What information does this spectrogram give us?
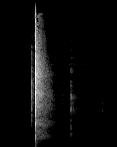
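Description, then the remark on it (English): A protein shake bottle cracks open with one sharp, loud plastic snap that rings off briefly, followed by a faint small click, with no talking. “So let's open this protein shake, which I didn't remember to put in the refrigerator until like an hour ago.”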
